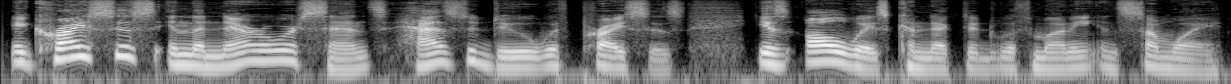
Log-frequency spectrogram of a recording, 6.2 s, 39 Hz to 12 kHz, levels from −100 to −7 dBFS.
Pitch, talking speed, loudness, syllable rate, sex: 140 Hz, 175 wpm, -21 LUFS, 5.0 syllables/s, male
